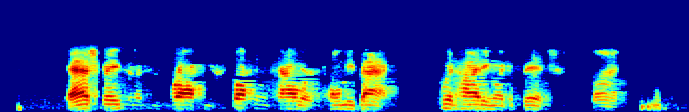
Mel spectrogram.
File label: voicemail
